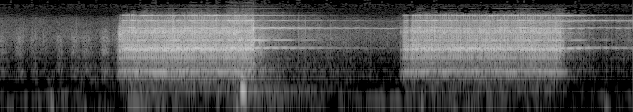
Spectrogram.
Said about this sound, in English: You better answer the phone.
